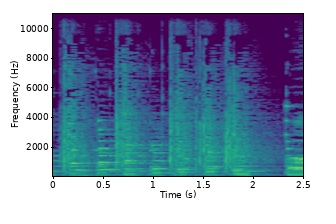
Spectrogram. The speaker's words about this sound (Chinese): 我拍手，大家一起拍拍手。你唱歌，我跳舞，大家拍手来伴奏。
